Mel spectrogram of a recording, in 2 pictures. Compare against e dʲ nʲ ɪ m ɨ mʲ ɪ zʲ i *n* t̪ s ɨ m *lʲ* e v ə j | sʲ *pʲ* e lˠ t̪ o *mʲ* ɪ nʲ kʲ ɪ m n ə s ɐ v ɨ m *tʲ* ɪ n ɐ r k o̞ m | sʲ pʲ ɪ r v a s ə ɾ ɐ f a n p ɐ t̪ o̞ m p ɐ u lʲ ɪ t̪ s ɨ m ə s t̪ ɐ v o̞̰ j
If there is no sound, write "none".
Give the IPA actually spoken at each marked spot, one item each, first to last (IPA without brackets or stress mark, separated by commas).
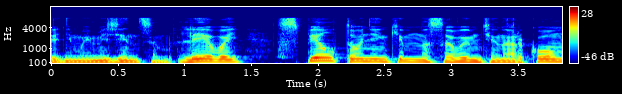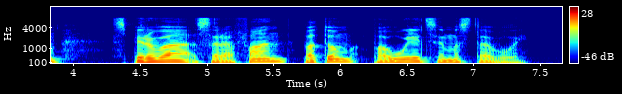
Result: n, lʲ, pʲ, nʲ, tʲ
